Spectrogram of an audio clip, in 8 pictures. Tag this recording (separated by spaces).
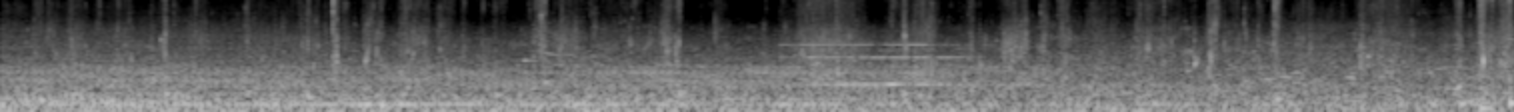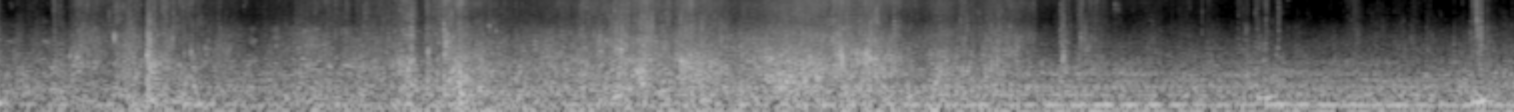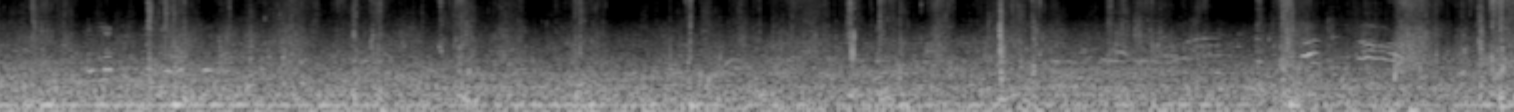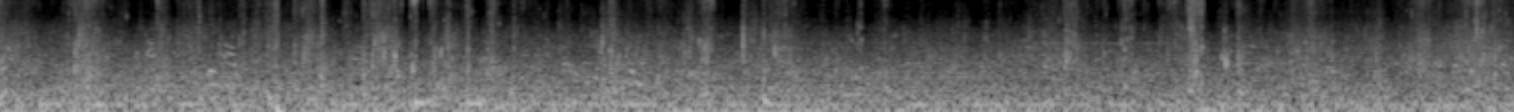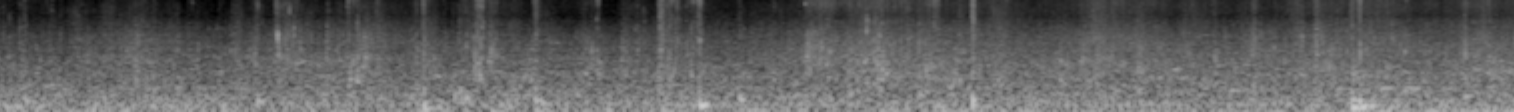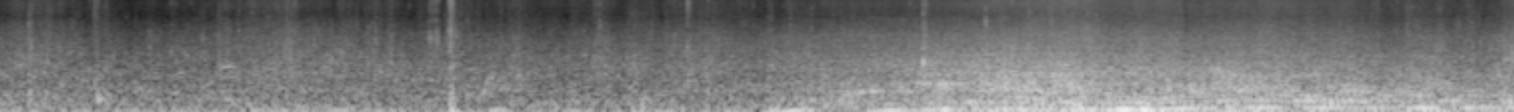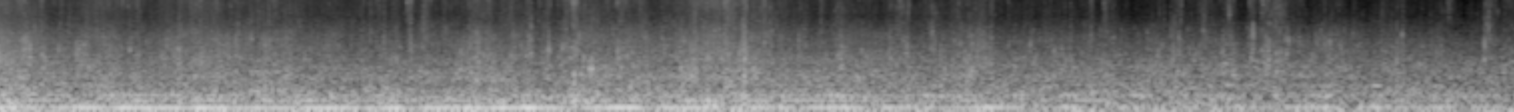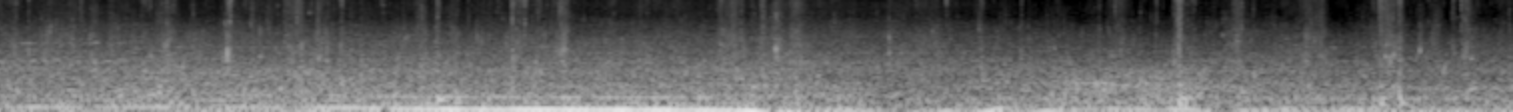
ambient city field-recording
